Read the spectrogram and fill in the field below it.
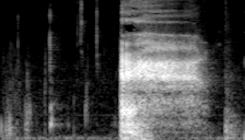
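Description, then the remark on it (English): A single loud, hissing slurp lasts just under a second as someone takes a quick sip of hot coffee, framed by soft lip and mouth sounds in otherwise quiet surroundings. “Quick sip of coffee.”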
